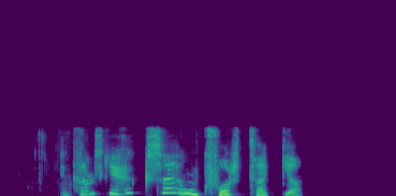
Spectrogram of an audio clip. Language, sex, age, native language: Icelandic, female, 12, Icelandic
